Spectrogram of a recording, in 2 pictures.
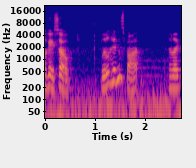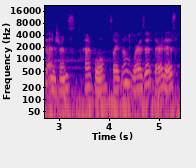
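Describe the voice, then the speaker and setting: Music plays in the background and the room echo is audible as the speaker goes at a very fast pace, with long, frequent pauses and ordinary pitch variation. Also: woman. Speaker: food show host. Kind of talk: casual interview. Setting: cocktail bar.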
